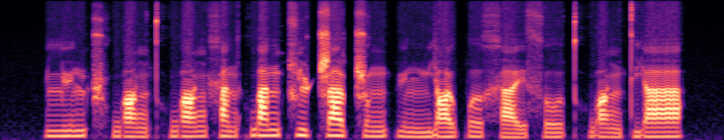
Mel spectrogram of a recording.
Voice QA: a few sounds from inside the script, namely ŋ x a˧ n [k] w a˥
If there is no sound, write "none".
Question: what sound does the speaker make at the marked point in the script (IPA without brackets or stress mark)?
k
